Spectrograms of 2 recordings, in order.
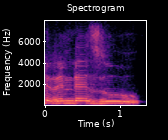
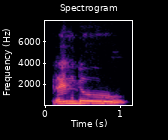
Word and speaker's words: rendezvous: It is called not rendezu. It is pronounced as rendu. Rendu. O-V-O-U-S should be silent.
